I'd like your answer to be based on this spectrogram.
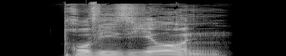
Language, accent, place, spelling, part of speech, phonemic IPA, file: German, Germany, Berlin, Provision, noun, /proviˈzi̯oːn/, De-Provision.ogg
- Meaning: commission (remuneration)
